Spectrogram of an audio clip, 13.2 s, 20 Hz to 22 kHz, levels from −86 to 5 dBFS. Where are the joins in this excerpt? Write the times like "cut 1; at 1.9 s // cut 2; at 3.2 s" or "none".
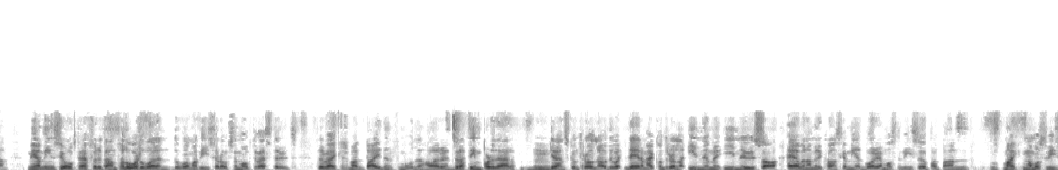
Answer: cut 1; at 1.7 s // cut 2; at 2.5 s // cut 3; at 9.8 s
